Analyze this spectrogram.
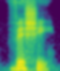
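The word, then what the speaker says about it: Vichy: Someone insists vishy, Missouri rhymes with fishy.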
